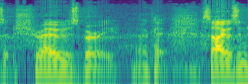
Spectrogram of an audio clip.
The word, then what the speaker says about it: Shrewsbury: And I thought it was Shrewsbury, but the British pronounce it Shrewsbury.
